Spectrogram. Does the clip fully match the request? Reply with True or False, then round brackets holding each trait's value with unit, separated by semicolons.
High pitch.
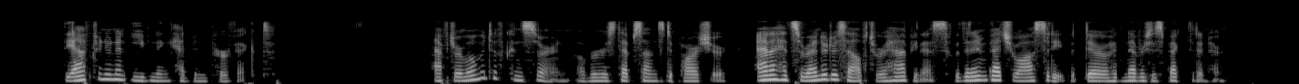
False (175 Hz)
